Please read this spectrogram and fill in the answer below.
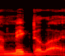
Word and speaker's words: Amygdala: limmy boy, but no, that is merely an Amygdala, or an Amygdala, if you want to pronounce it the way science does.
